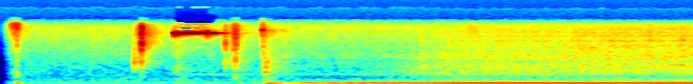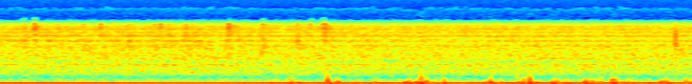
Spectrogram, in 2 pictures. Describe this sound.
air conditioner turn on
turning on an air conditioner
air, cooler, machine, noise, turn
